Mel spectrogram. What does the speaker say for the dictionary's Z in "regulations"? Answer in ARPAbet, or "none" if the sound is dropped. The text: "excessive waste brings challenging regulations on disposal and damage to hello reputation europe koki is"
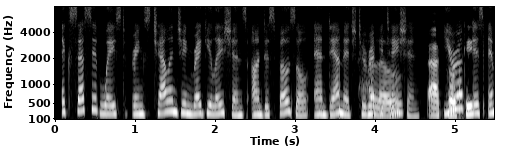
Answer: Z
